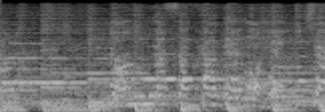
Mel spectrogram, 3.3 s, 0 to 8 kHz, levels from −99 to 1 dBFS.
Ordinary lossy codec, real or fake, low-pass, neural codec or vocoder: none; fake; 7.2 kHz; autoencoder, 48 kHz, 128 numbers a frame, DAC-VAE, trained on Japanese speech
